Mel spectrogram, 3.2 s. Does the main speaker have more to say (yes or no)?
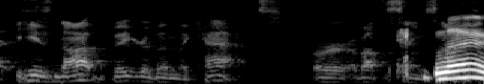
no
